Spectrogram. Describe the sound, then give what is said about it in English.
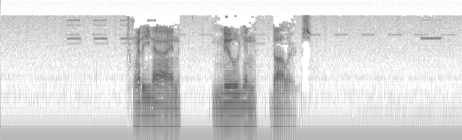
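A power backup unit beeps faintly in the background because the power has gone off, giving a few short, high electronic tones before and after a man speaks briefly. “That beeping you hear in the background is the fact that the power has gone off here.”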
